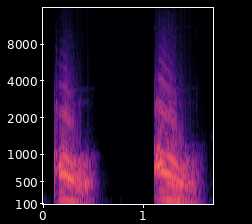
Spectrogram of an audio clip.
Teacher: औ ये कंठोष्ठ ध्वनि का उदाहरण है, कंठ और ओष्ठ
